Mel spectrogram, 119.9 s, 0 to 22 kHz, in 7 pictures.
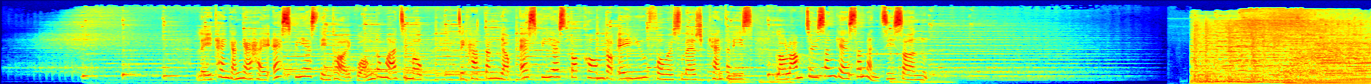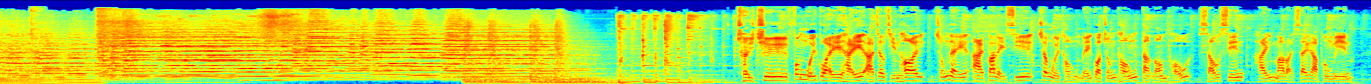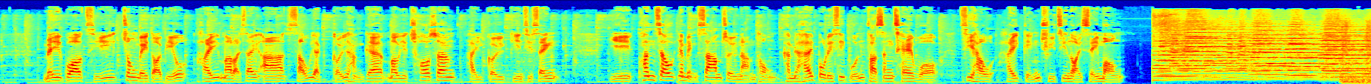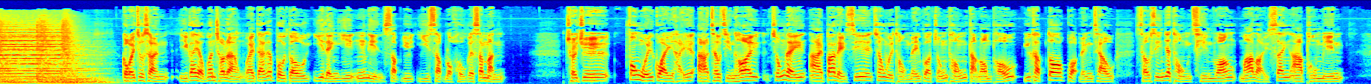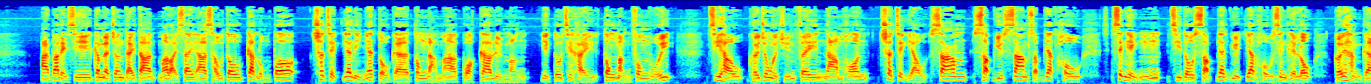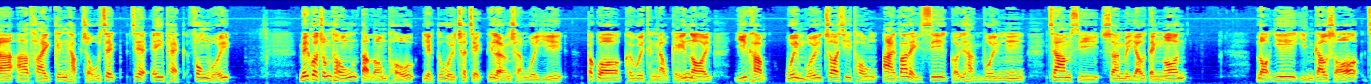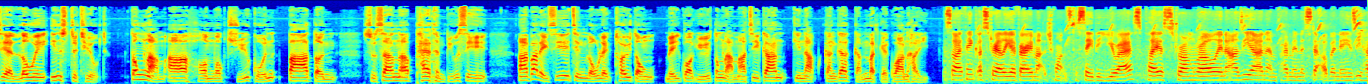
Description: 2025 年 10 月 26 日 SBS 廣東話節目詳盡早晨新聞報道。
